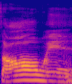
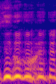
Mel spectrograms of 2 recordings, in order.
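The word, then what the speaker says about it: Samhain: m h a i n, but it's pronounced sin. Very strange. It is, but that's how I guess how the Irish call it salmon. And she calls it sawin tomato tomato.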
